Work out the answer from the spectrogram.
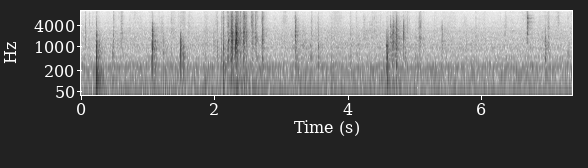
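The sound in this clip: A tarot card is drawn from the top of the deck: soft card handling gives a few scattered light clicks and taps, with two brief, louder papery bursts of rustling near the middle, alone without talk.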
